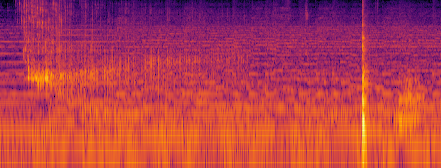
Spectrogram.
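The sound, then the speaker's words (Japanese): Freshly opened beer is poured into a glass, a steady gurgling, fizzing stream lasting several seconds, ending with a sharp clink of the bottle against the glass. The beer is a slightly dark, clear golden colour with nearly white foam. “じゃあ開けてついていきますね開けますはい、じゃあね、いつも通りついていきます。”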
